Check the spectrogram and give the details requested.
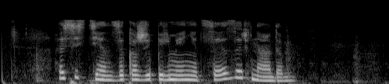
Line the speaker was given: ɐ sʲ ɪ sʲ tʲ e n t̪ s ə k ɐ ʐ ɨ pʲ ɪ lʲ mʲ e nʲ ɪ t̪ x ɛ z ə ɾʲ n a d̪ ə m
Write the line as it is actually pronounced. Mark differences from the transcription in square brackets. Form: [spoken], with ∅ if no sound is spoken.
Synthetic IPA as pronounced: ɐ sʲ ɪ sʲ tʲ e n t̪ [z] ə k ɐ ʐ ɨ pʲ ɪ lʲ mʲ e nʲ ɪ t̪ [s] ɛ z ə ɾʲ n a d̪ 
